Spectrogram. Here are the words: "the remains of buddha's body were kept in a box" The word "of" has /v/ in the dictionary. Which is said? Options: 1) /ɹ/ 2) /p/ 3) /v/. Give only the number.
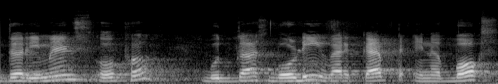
2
